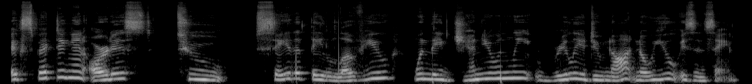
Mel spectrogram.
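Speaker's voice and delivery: normal talking voice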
